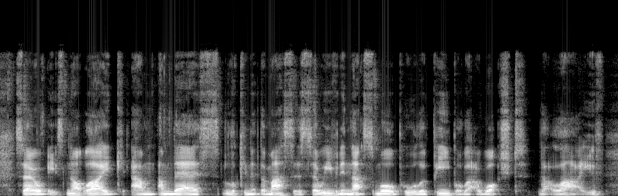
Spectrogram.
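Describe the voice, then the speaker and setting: The delivery is monotone and flat, at a fairly quick pace with hardly any pauses. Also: man, fairly low pitch for a man. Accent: strong northern English. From northern England, Doncaster, South Yorkshire. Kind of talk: podcast interview.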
